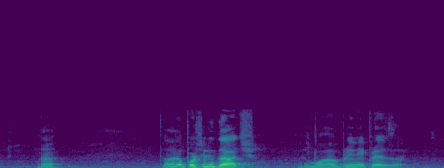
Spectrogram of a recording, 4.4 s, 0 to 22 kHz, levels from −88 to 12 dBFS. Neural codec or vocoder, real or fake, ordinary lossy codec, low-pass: codec, 16 kHz, 8 kbps, FreqCodec, larger model; fake; none; none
